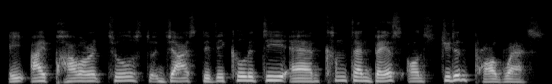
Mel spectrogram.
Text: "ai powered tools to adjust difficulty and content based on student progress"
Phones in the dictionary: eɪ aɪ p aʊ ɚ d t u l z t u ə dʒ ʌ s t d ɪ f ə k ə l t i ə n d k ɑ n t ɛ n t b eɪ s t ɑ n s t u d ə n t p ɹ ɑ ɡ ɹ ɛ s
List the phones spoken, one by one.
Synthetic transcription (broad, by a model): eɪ aɪ p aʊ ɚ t t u l s t u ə dʒ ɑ s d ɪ f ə k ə l t i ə n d k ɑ n t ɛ n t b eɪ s ɑ n s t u d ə n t p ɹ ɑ ɡ ɹ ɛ s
